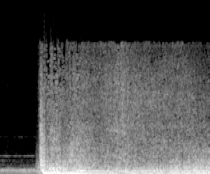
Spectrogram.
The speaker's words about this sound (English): A fireball explodes from the shield.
